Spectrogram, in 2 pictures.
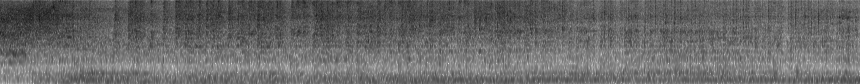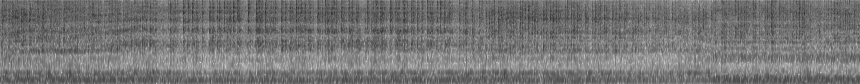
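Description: Car engine idling steadily just after being started, its sound shifting slightly about five seconds in and rising a little near the end.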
